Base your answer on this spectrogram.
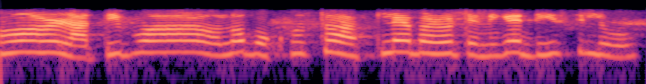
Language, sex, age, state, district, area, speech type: Assamese, female, 18-30, Assam, Tinsukia, urban, conversation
